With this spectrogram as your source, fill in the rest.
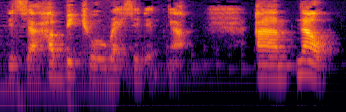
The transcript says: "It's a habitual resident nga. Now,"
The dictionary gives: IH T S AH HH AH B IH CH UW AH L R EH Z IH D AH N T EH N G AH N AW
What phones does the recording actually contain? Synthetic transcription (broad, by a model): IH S AH HH AH B IH CH UW AH L R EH S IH D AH N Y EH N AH N AW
